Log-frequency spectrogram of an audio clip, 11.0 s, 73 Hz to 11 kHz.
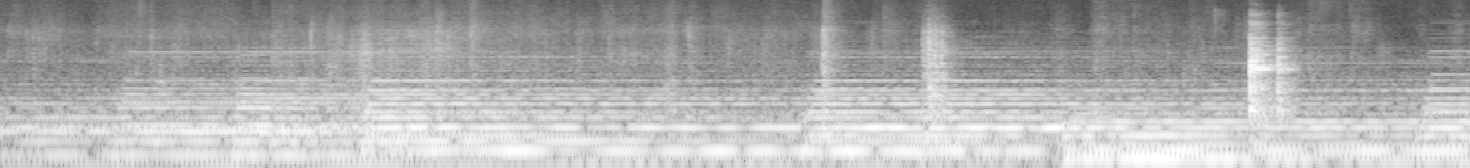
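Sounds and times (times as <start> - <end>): background music: 0.0 - 11.0
glass bottles clinking: 9.4 - 9.8.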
